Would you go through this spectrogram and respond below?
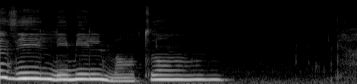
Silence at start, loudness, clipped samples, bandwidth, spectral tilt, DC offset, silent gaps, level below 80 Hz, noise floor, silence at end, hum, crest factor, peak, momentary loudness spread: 0 s; -21 LUFS; under 0.1%; 13.5 kHz; -8 dB/octave; under 0.1%; none; -58 dBFS; -55 dBFS; 1.3 s; none; 12 dB; -8 dBFS; 11 LU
